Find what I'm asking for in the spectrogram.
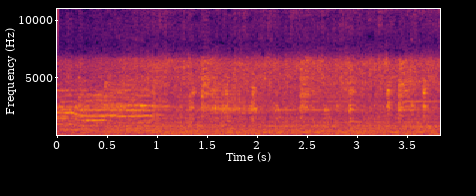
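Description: An old crop sprayer drives across a grain field spraying Tezis fungicide mixed with insecticide against fusarium and pests, its engine giving a loud, steady, continuous drone with a rattling mechanical texture and no talk.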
